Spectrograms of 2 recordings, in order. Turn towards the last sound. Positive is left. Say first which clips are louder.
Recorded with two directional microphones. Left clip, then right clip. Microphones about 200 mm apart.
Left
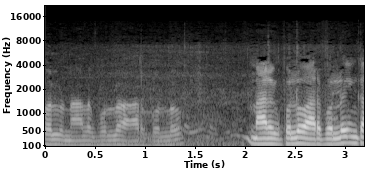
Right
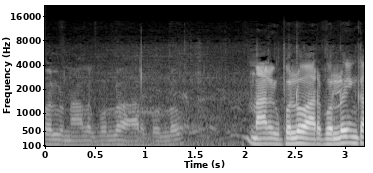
# right 3 dB
turn(degrees=0)  # may be behind; listen again after turning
